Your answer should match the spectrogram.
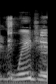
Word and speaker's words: Ouija: Is that how you pronounce that? Ouija board? – Ouija.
